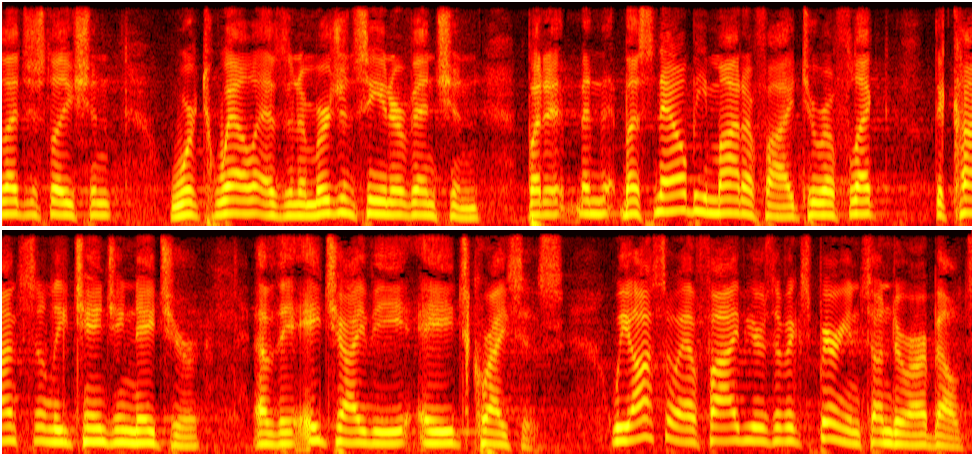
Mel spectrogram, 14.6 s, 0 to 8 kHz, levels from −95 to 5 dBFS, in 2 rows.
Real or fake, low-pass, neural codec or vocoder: real; 7.2 kHz; none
